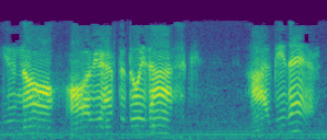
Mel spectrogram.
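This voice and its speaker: An actor playing a hesitant, devoted lover in a radio drama, speaking haltingly through a telephone filter. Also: male voice, on the high side, steady tone. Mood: hesitant, yielding. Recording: muffled lo-fi radio, tinny telephone sound.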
